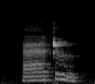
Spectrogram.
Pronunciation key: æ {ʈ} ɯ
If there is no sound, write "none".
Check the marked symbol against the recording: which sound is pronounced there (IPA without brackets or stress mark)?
ʈ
